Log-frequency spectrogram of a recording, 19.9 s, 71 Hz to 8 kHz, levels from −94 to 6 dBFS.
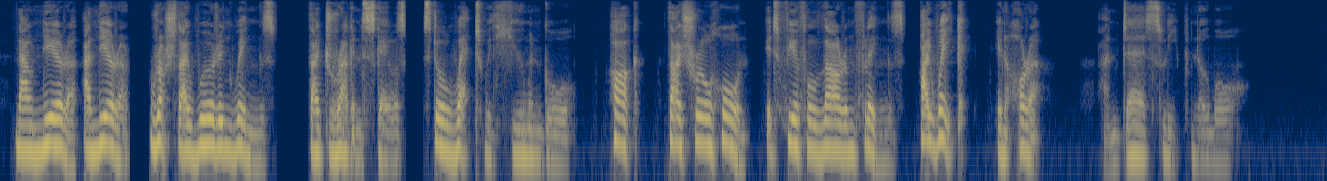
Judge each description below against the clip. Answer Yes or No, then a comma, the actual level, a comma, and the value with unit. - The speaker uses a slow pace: Yes, slow, 100 wpm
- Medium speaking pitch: Yes, medium, 150 Hz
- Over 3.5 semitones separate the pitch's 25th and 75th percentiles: Yes, wide, 5.4 semitones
